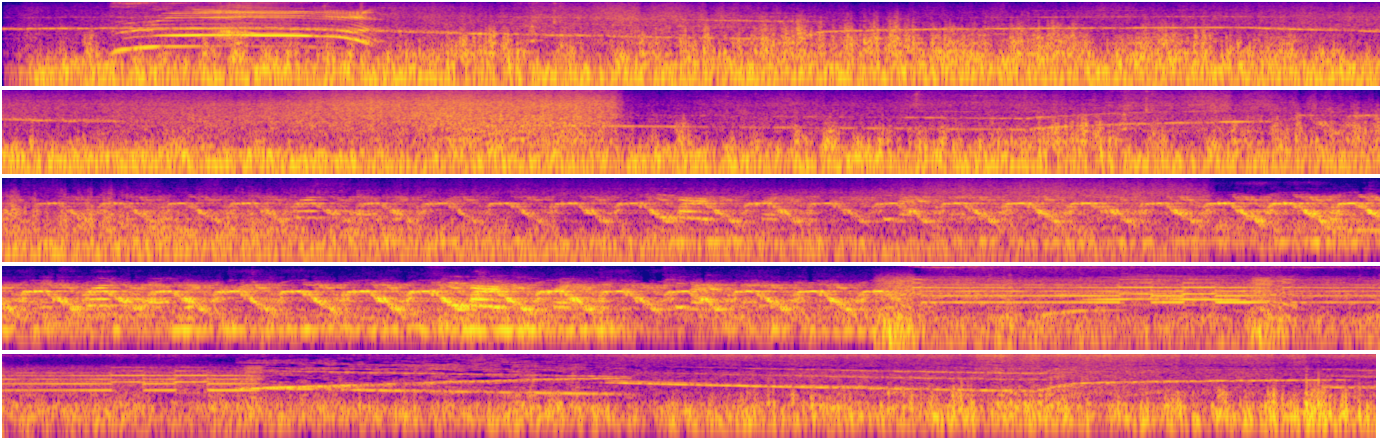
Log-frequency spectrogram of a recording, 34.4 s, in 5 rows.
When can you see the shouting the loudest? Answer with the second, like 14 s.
1 s.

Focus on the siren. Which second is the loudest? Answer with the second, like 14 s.
23 s.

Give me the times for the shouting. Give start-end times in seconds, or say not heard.
0.5-1.9, 25.9-27.0.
